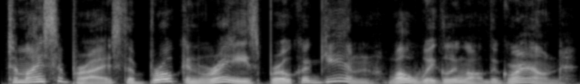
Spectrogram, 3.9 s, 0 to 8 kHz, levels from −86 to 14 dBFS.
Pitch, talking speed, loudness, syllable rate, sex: 160 Hz, 200 wpm, -18 LUFS, 5.3 syllables/s, male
